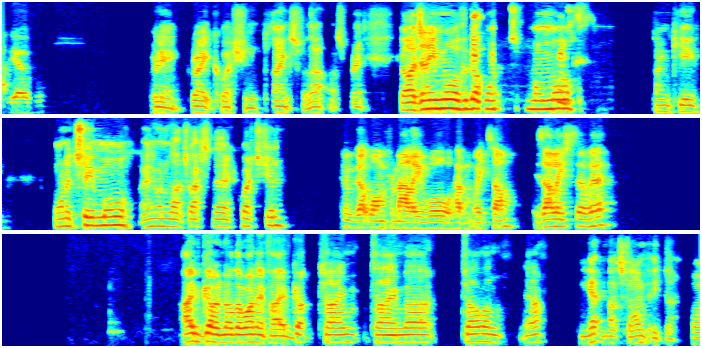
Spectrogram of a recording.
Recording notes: in a webinar originally recorded in 2020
